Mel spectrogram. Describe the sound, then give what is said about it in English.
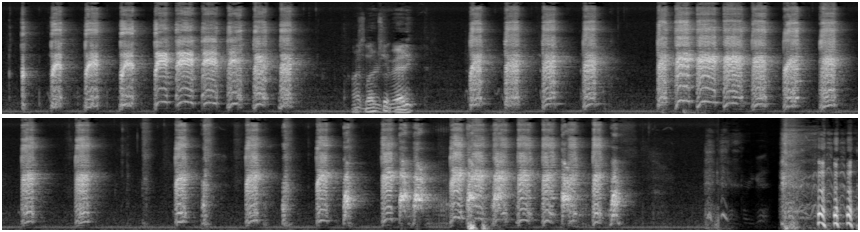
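Rapid series of loud, nasal duck-call quacks come in bursts as someone teaches Butters the dog to blow a duck call, trading off with the dog's sharp barks, and a brief spoken line near the start. “Hey, all right, I'm teaching Butters how to blow a duck call.”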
